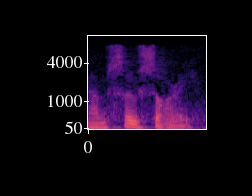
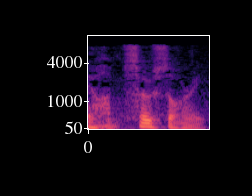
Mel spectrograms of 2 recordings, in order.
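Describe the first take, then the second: First: Soft apology. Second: Missus Vine apologizing. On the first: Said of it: "ring Missus Vine up and say". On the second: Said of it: "she used to ring me up and say". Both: Retold or imitated.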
